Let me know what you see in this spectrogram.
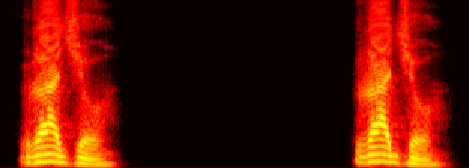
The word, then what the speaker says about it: radyo: Radyo. Radyo.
